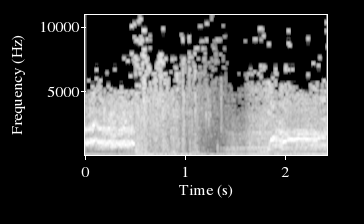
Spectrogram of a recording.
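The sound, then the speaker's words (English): Car tires skidding as the brakes are hit hard: a loud, continuous, harsh tire screech that squeals through the whole clip, with shifting tonal whines over a low rumbling road noise. “I hit the brakes.”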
